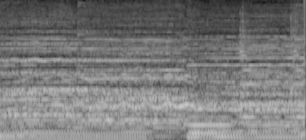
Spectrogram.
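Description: Large choir singing a held passage over orchestral accompaniment, the low notes shifting about one and a half seconds in.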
